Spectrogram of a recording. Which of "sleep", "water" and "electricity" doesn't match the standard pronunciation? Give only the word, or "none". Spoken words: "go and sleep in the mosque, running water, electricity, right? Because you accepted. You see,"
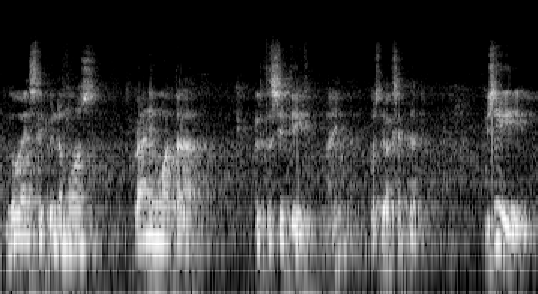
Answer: electricity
